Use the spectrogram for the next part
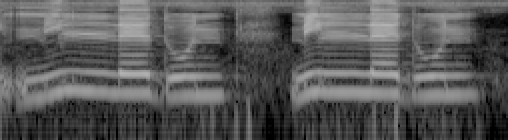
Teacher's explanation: لو خدنا المثال الاولاني من لدن، من لدن، ايه اللي حصل؟ دخلت النون في اللام، نطقت اللام التانية مشددة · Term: بغير غنة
